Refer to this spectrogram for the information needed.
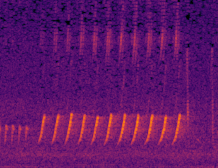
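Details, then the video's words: Northern cardinal song, recorded on a shotgun mic with a furry windscreen: three soft short notes, then a run of about eleven loud, sharply upslurred whistles repeated roughly six times per second over faint low rumble. "Northern Cardinal Song"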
